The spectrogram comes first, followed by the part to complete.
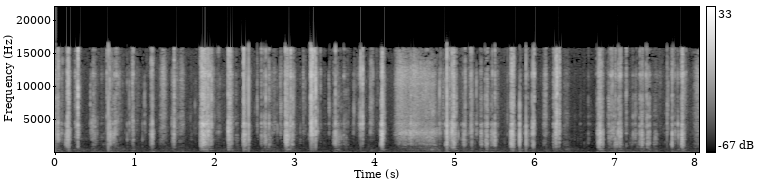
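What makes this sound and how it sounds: A metal dip pen nib scratches German words in ink across a flat, textured sheet of Korean paper. It makes quick, dry, bright scratches and short strokes, with a few longer rasping drags. Each stroke stops almost at once, with little low-end weight.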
